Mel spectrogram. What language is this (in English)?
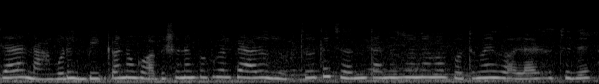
Bangla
